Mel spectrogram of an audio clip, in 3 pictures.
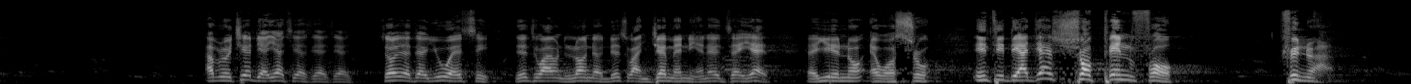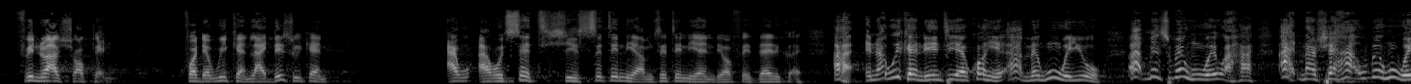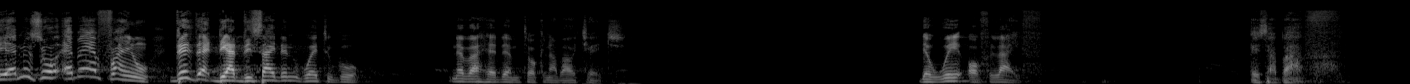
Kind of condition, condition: setting, large echoing room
